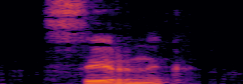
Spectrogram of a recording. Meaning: syrnyk, a fried quark pancake
- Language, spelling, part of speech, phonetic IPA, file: Ukrainian, сирник, noun, [ˈsɪrnek], LL-Q8798 (ukr)-сирник.wav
